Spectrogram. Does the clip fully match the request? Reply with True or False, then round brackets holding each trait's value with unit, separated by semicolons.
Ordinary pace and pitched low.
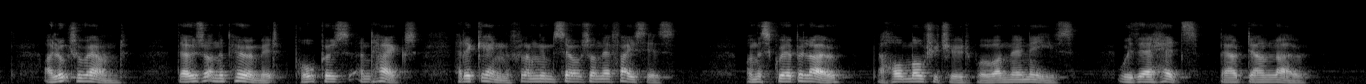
True (150 wpm; 125 Hz)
